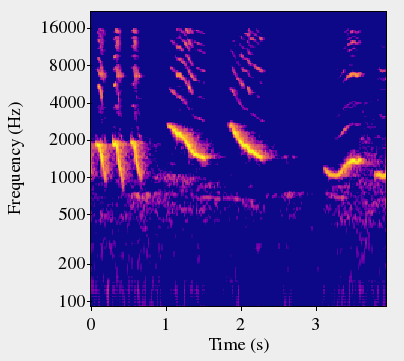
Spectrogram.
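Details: Black-throated laughingthrush, young and kept in a cage, its song used to provoke rivals and train young birds: three quick falling notes, two long descending whistles, then wavering mellow rising phrases.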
